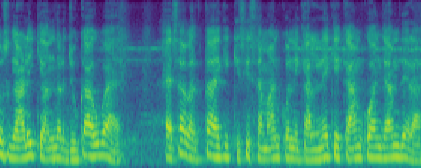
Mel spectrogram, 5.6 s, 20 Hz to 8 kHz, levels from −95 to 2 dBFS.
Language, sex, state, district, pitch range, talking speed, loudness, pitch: Hindi, male, Punjab, Fazilka, 135-160 Hz, 225 wpm, -15 LUFS, 150 Hz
